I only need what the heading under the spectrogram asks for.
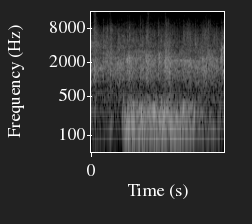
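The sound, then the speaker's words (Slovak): An audience applauding a Czech participant during a debate, a brief, steady patter of clapping that swells slightly and holds at a moderate level. “Zatiaľ väčšinou tlieskajú Čechovi, to je pekné.”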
